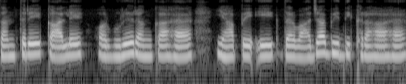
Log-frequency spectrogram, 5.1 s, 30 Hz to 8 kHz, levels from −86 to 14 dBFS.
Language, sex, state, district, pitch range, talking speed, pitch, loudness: Hindi, female, Chhattisgarh, Korba, 190-215 Hz, 175 wpm, 195 Hz, -15 LUFS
